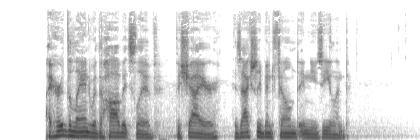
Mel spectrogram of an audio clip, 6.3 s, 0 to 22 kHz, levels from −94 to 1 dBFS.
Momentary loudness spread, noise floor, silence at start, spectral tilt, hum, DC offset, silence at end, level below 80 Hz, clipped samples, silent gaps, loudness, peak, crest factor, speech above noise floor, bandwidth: 10 LU; -73 dBFS; 0.7 s; -5 dB/octave; none; under 0.1%; 1.05 s; -54 dBFS; under 0.1%; none; -31 LUFS; -16 dBFS; 18 dB; 42 dB; 16 kHz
